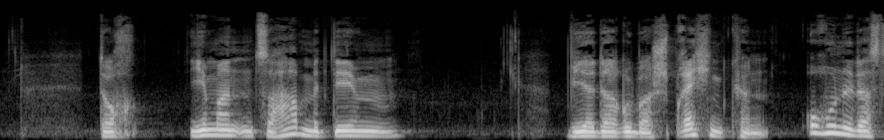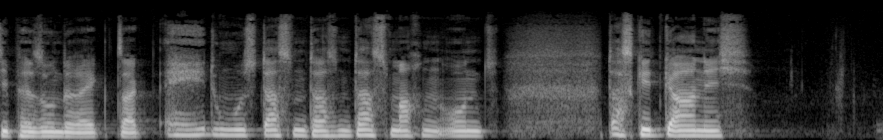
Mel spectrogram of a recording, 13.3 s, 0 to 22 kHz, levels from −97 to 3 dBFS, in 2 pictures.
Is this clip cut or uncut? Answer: uncut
